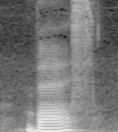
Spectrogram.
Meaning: genitive/accusative/locative plural of vy
- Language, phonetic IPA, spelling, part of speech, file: Czech, [ˈvaːs], vás, pronoun, Cs-vás.ogg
